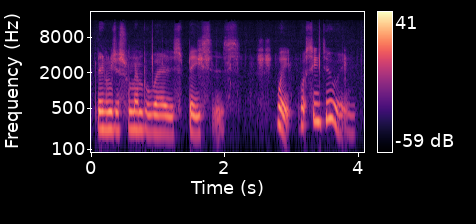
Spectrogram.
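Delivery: normal talking voice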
